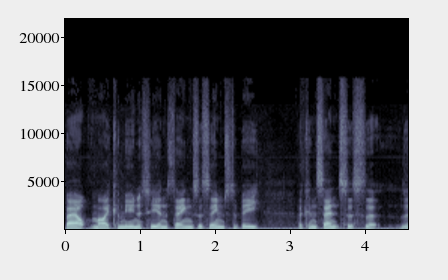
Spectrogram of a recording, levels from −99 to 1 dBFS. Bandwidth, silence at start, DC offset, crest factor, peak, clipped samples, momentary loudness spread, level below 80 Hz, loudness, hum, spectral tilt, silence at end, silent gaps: 16 kHz; 0 s; under 0.1%; 18 dB; -12 dBFS; under 0.1%; 8 LU; -48 dBFS; -31 LUFS; none; -6 dB/octave; 0 s; none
